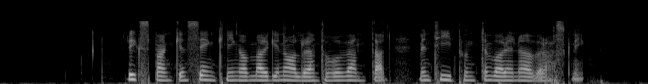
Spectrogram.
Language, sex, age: Swedish, female, 21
